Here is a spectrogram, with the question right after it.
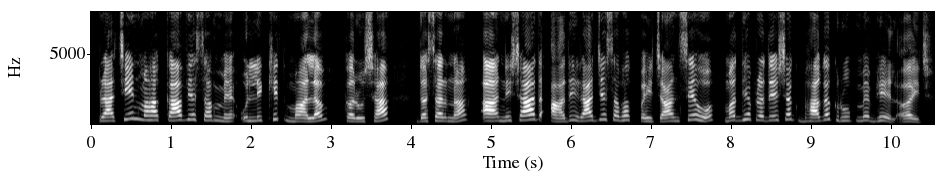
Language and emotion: Maithili, neutral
